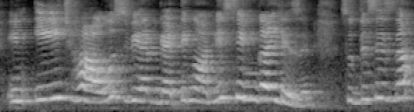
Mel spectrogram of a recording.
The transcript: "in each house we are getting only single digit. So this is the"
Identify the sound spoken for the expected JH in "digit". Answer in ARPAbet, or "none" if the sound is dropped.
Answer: Z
